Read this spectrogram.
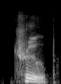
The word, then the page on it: troupe: American English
